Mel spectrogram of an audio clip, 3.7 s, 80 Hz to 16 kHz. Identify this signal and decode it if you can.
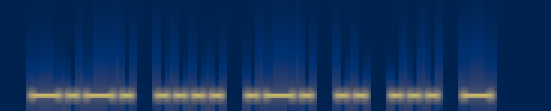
Morse code, heard as a keyed tone, about 20 wpm, 600 Hz. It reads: CHRIST
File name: the old man and the sea / the old man and the sea part 1 20wpm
